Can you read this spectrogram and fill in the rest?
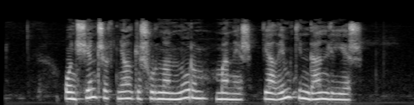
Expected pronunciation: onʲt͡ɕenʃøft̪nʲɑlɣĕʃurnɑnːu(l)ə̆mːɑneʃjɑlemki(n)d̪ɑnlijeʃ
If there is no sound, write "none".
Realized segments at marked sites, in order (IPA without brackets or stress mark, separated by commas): ɾ, n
